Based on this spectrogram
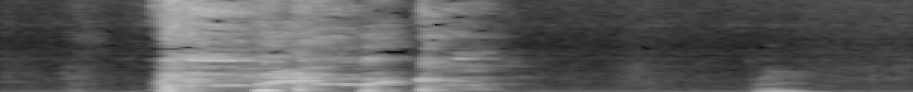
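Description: Coughing after choking while gargling: a quick cluster of harsh, loud coughs, then a short pause and one more cough.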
